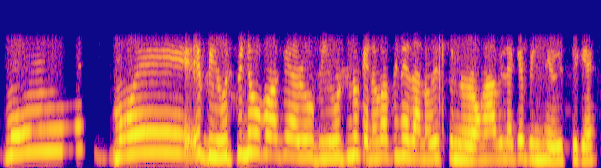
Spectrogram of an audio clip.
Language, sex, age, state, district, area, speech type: Assamese, female, 18-30, Assam, Tinsukia, urban, conversation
